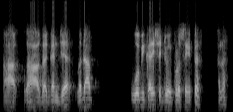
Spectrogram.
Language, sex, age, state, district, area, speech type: Sindhi, male, 30-45, Madhya Pradesh, Katni, urban, conversation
